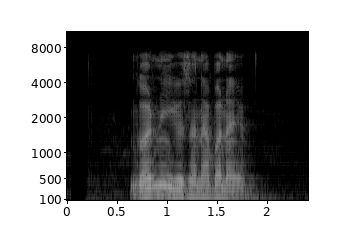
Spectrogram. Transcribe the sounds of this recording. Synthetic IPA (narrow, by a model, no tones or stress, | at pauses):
ɡʌrnejod͡zʌnabʌnajo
